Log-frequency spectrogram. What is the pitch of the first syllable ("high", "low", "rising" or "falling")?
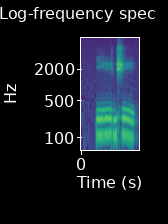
high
